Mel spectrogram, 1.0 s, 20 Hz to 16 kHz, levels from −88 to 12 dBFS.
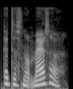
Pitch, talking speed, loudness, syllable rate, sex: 210 Hz, 245 wpm, -17 LUFS, 5.6 syllables/s, female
